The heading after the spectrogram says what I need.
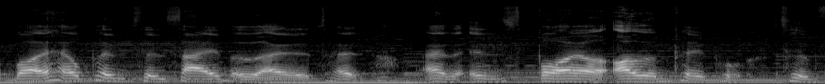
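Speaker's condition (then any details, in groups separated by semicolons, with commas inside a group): Cerebral palsy; birth injury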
